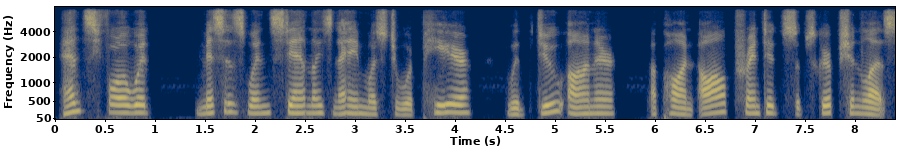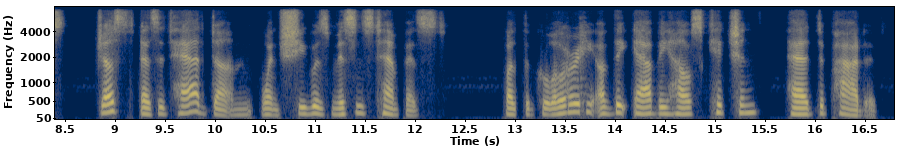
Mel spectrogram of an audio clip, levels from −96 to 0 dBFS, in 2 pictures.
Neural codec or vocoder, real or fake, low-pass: codec, 16 kHz in and 24 kHz out, 0.6 kbps, FocalCodec, streaming, 4096 codes; fake; 7.2 kHz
